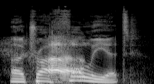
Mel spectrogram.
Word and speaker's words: trifoliate: One, you've been mentioning trifluora orange. I think that's how you pronounce it. – Trifoliate. – Trifluoriate. That's right. Yeah, foliate. Okay.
